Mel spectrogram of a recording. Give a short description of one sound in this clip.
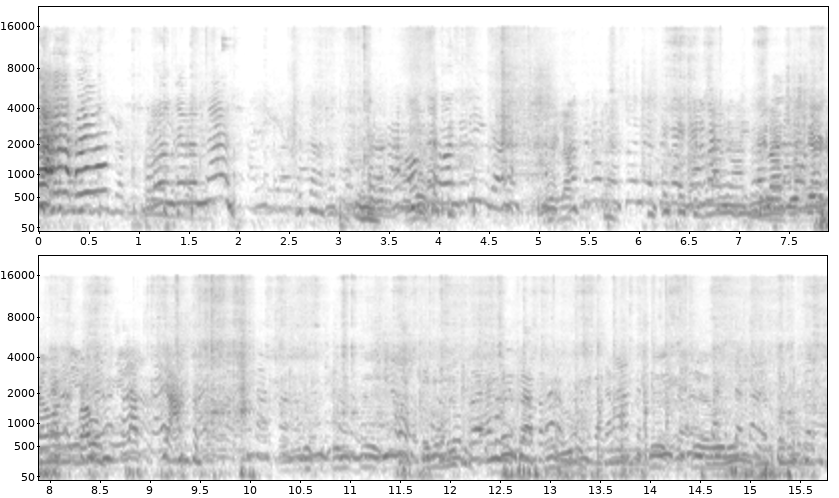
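Several women and men chatter in the background outdoors.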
